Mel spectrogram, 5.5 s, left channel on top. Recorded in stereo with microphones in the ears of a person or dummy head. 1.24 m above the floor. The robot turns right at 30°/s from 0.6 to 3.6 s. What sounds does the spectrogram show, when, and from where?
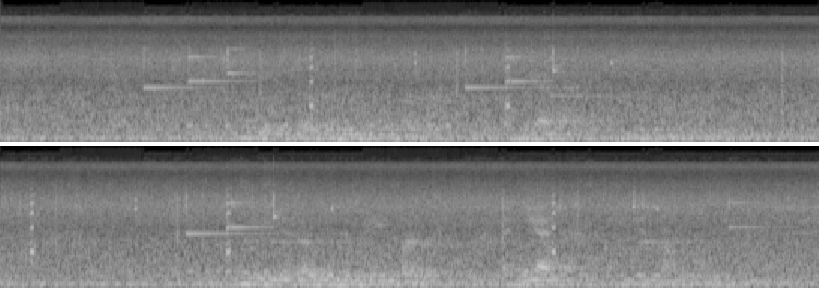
1.6 s a woman speaking: 100° right, 5 m; by 5.0 s 40° right, 5 m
